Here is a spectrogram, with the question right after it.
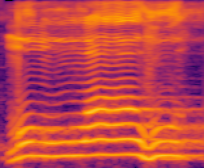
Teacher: lam jalalah yang didahului dumah kita baca tafkhim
